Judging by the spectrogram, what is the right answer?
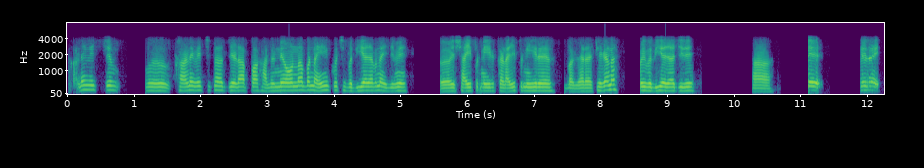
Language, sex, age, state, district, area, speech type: Punjabi, male, 18-30, Punjab, Ludhiana, urban, conversation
